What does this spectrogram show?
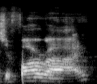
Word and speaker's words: Jafari: to defensive end, and Jafari, found out that's how you're supposed to pronounce his name, Jafari Harvey on the weak side defensive end, number 12 for the Miami Hurricanes.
